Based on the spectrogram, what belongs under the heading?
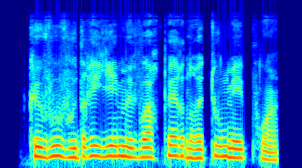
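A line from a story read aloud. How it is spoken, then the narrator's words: Calm voice. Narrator (French): dit Hupi, d'une voix calme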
